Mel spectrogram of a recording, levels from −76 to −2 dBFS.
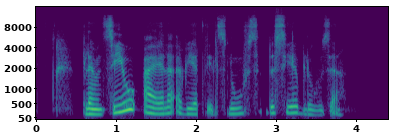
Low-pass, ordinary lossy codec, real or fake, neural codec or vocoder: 14.4 kHz; Opus, 24 kbps; real; none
